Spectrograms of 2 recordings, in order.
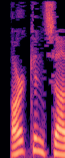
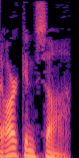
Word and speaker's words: Arkansas: In 1881, the pronunciation of Arkansas with the final S being silent was made official by an act of the state legislature after a dispute arose between Arkansas's two U.S.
